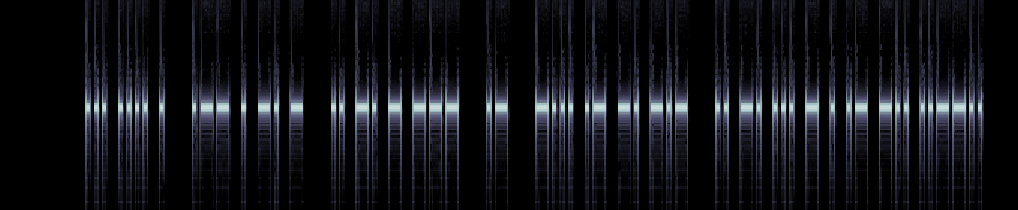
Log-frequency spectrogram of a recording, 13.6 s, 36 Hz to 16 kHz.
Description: Morse code, heard as a keyed tone, about 22 wpm, 700 Hz. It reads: SHE WENT INTO A BANK INSTEAD?
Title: Sentences from Top 1000 Words - Review Part 6 - 22wpm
